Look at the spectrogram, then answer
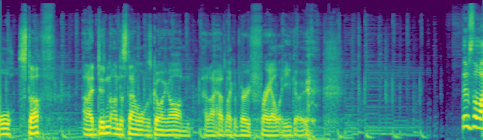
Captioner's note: chuckles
